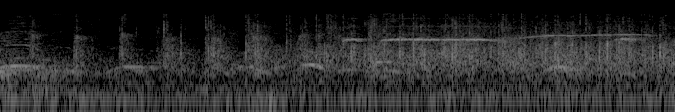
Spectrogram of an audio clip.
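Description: A crowd claps steadily, many hands beating in a dense, continuous patter that stays loud throughout, with a few faint voices and a thin whistle-like tone rising above the applause.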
